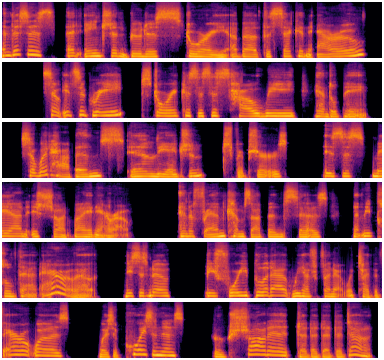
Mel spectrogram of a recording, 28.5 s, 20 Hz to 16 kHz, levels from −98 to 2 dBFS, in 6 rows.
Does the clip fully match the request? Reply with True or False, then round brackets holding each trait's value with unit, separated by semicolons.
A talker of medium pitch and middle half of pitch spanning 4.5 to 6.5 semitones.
True (170 Hz; 5.4 semitones)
